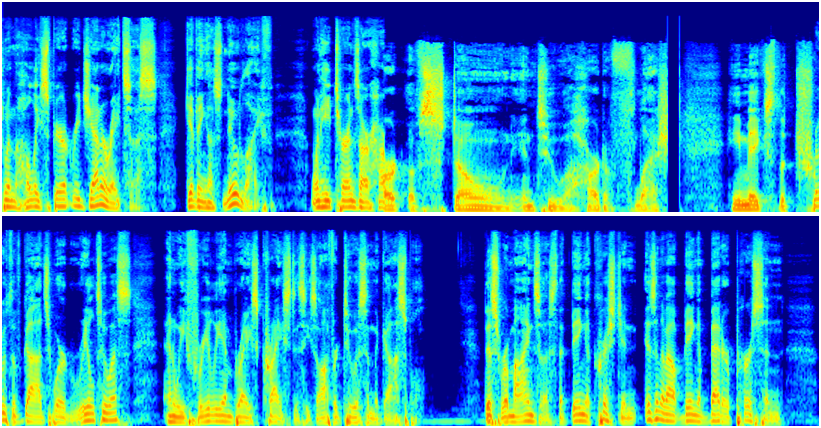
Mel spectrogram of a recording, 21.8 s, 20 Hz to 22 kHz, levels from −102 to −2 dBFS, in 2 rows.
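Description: Just after "he turns our", from 5.08 to 10.83 s, a section at the wrong speed plays at 0.617 times normal, so the speech drops roughly seven semitones and drags, deep and slow. A playback or editing clock mismatch is the likely cause.

Inside that slowed stretch, from 8.86 to 9.02 s, a Bluetooth dropout cuts the sound to silence for about 162 ms, and the audio resumes further along. The gap fits a run of several lost packets that likely did not reach the headphones in time.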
